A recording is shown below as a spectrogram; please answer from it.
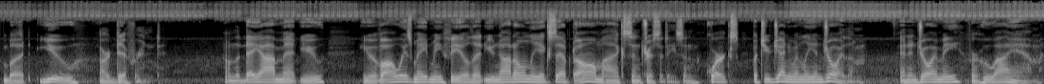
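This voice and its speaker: An awkward, earnest man surviving the apocalypse played by a male actor speaks in a lowish voice. His phrasing is stiff, formal and long-winded. Clear night-time noise with crickets sits behind him in this audio drama. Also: normal speed, darkish tone, close to an everyday voice. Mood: earnest, nervous. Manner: formal, wordy, stilted phrasing.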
